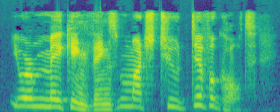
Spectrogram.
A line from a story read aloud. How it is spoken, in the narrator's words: he would roar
